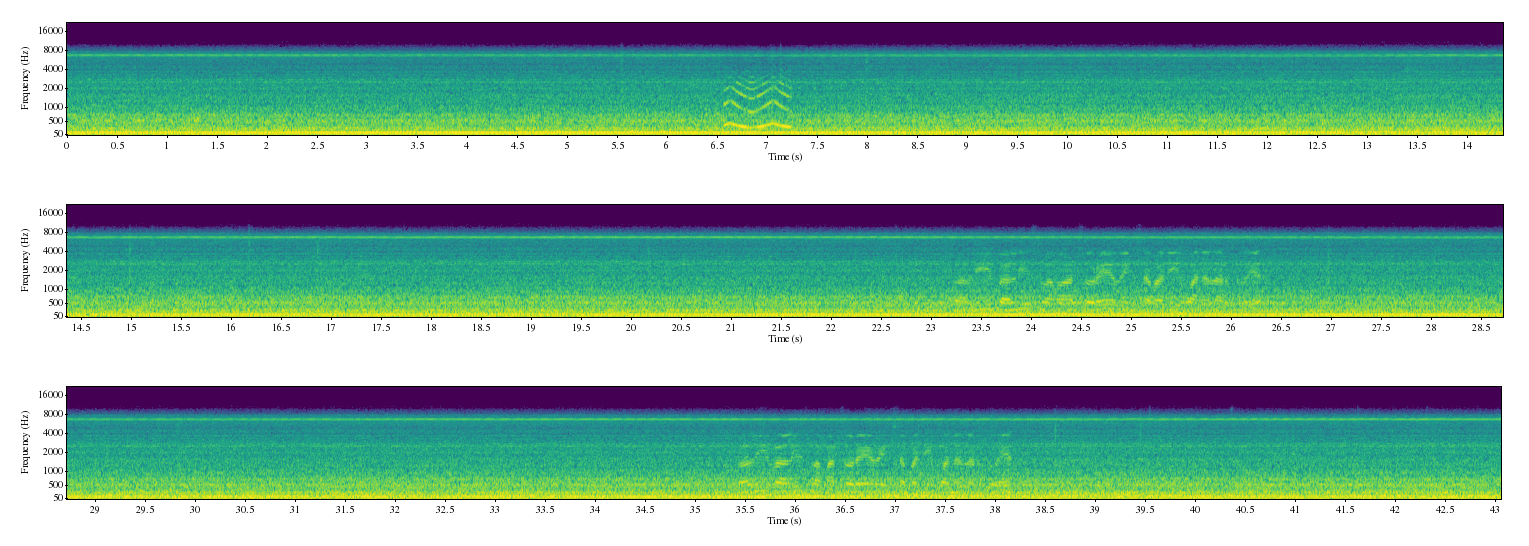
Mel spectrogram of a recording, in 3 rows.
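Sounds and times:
propeller engines droning: 1.7 - 9.3
warbling tone: 6.6 - 7.4.

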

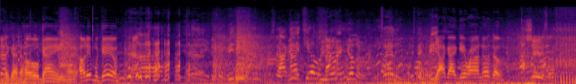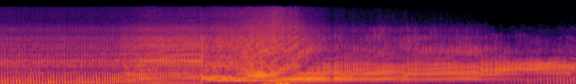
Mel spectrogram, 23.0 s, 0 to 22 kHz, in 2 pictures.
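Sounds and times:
dirt bike engine revving: 4.2 - 5.8, 11.0 - 23.0.

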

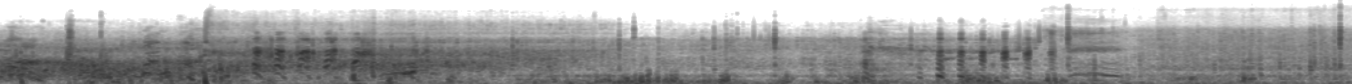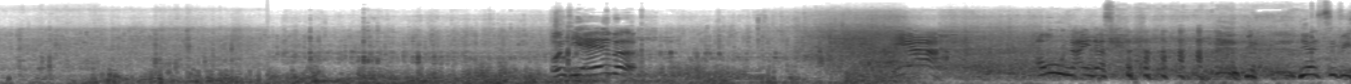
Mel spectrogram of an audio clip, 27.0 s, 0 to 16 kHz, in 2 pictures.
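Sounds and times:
bike wheel splashing through water: 9.6 - 27.0
bike rattling over rough grass: 10.9 - 21.6.

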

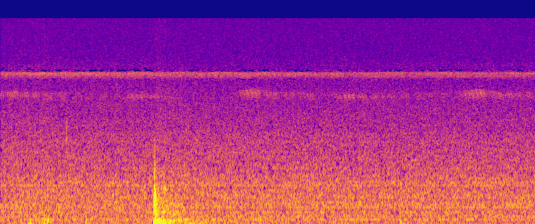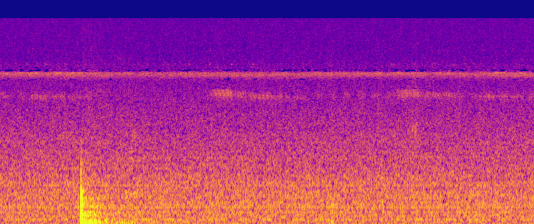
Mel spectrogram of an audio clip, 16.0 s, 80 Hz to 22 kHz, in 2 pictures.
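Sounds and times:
insect trill: 0.0 - 16.0
distant firework boom: 2.3 - 3.2, 9.2 - 10.3.

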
